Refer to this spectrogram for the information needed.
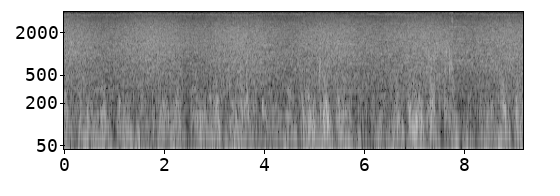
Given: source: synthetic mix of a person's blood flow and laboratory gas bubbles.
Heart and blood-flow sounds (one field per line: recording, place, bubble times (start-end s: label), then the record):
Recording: Doppler ultrasound of blood flow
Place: precordium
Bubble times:
3.48-3.74 s: bubbles
3.95-4.04 s: bubbles
7.28-7.83 s: bubbles
From the record:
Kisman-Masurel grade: 222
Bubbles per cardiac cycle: several, 3 to 8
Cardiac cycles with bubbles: 10 to 50%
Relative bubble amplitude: moderate (0.250 to 0.450)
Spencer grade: 2 (many but less than half of the cardiac periods contain bubble signals, singularly or in groups)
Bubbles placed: anywhere in the cardiac cycle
